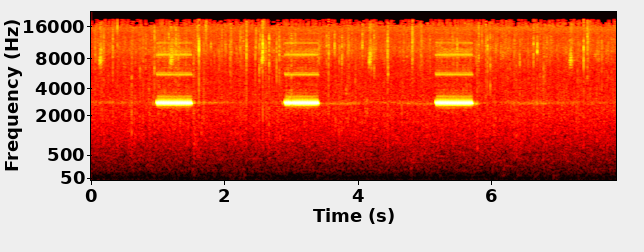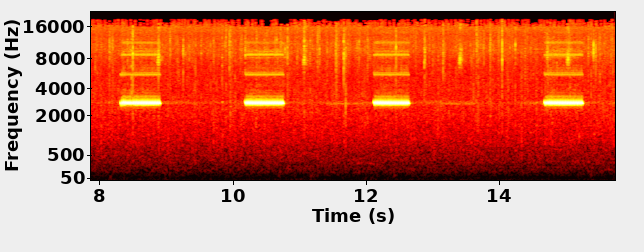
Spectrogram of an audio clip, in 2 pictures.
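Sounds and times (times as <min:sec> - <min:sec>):
rain: 0:00.0 - 0:15.7
crickets chirping: 0:01.0 - 0:02.0, 0:02.9 - 0:04.0, 0:04.6 - 0:05.8, 0:08.3 - 0:09.2, 0:10.2 - 0:10.8, 0:11.4 - 0:13.7, 0:14.5 - 0:15.3.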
